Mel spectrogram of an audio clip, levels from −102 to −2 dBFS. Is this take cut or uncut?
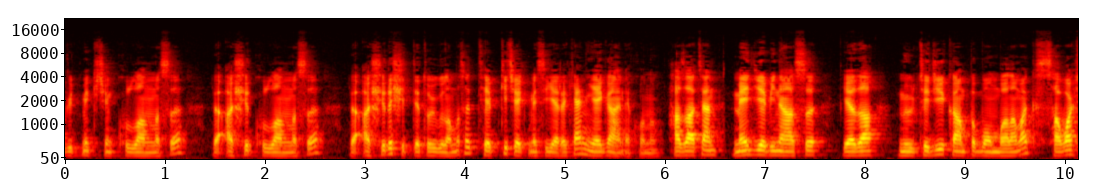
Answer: cut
